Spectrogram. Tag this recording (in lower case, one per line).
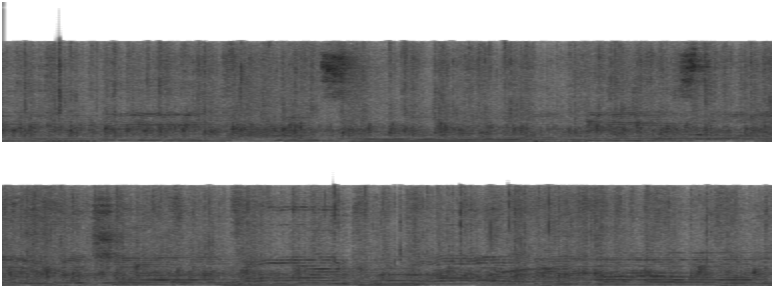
singing
song
choir
applause
music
